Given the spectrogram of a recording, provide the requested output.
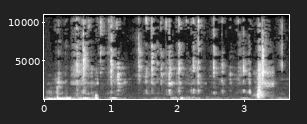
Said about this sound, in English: Typing. So, yep, yeah, typing, typing, typing.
